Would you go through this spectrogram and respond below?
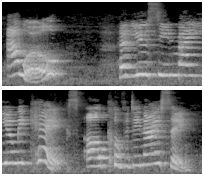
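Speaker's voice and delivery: high, anxious bear calling to his friend; worried bear. Acted. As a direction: ask in a high, fretting bear voice. Bear asks Owl.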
